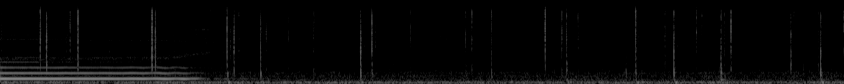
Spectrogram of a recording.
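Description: A single hummed note, held at the end of a song, fades out about two seconds in. After it come the sparse pops and crackles of wood logs burning in a fireplace.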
